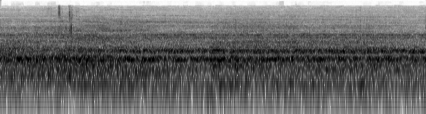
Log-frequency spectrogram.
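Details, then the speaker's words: Barto natural gas compressor station, recorded near the facility (about two years old, second building added), closer position makes it louder: steady unbroken mid-pitched drone with no knocks or surges; running normally. "we're a little closer to it closer you get the louder it"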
